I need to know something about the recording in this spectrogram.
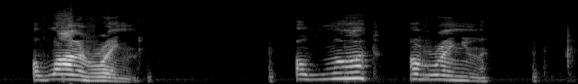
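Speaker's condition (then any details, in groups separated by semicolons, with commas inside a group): Cerebral palsy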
